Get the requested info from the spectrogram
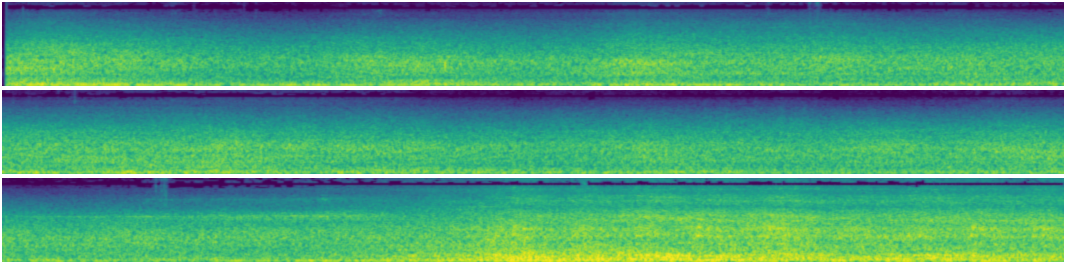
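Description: A train running past on the tracks: a steady rumble and rolling noise that grows louder near the end.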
